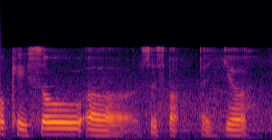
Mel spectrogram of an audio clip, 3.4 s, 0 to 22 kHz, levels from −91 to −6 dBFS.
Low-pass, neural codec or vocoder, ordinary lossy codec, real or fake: 5.4 kHz; none; none; real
